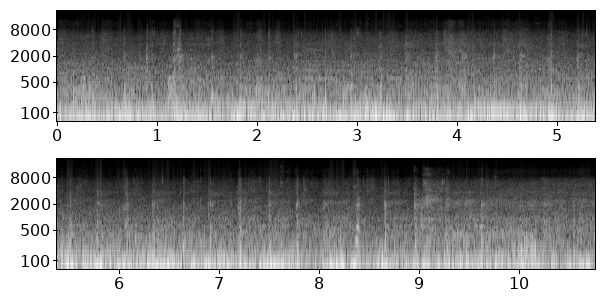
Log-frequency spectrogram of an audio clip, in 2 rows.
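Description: Inline hockey skates with 85a urethane wheels striding fast over rough city asphalt: a constant low rolling rumble with frequent small clicks and knocks from the strides and the cracks in the pavement.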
